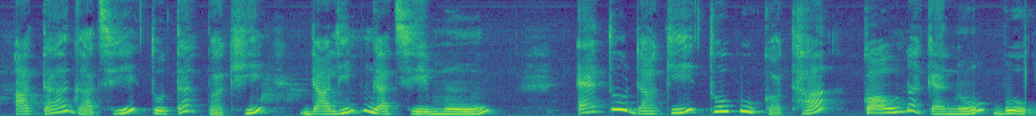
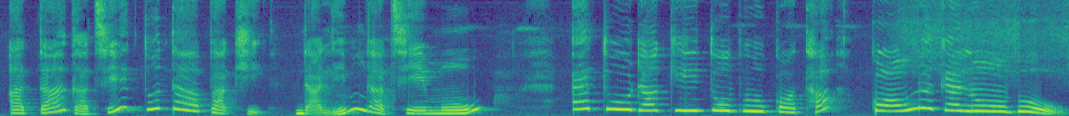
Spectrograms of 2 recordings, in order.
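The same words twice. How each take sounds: First: It is read in a plain, standard way. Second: It is read with lively expression.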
